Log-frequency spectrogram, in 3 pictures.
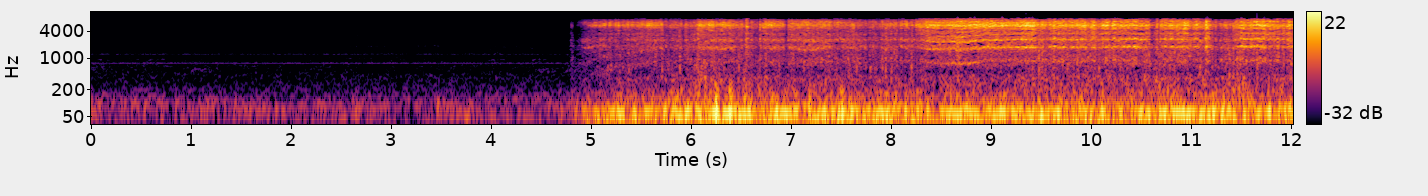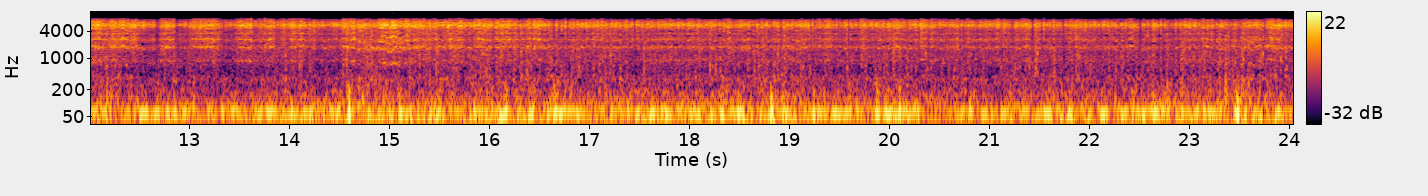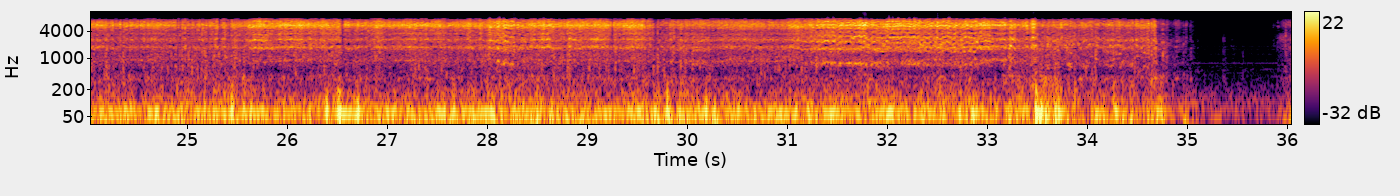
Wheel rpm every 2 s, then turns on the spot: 0, 0, 10, 190, 230, 230, 230, 230, 230, 230, 230, 230, 230, 230, 230, 230, 210, 160.
none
